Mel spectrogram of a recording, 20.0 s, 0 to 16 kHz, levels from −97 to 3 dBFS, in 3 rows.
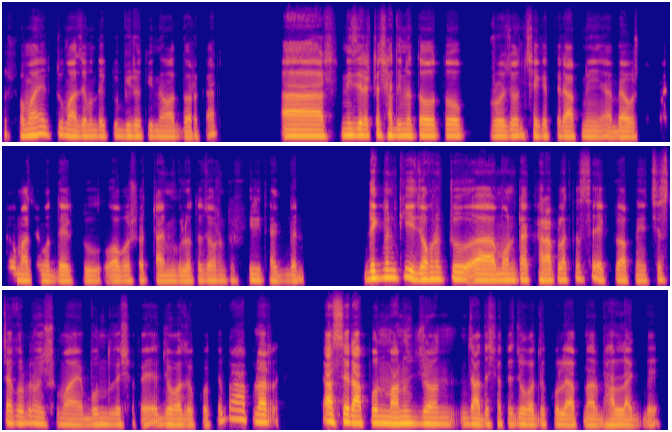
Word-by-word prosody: সময়ে 130 +4 +2
একটু 140 0 -9
মাঝে 115 0 0
মধ্যে 115 0 -3
একটু 120 - -12
বিরতি 115 0 -2
নেওয়ার 105 0 -2
দরকার। 100 - -6 0.8
আর 120 -1 +6 0.2
নিজের 130 0 +4
একটা 130 +2 -3
স্বাধীনতাও 120 0 +2
তো 120 - +1 0.4
প্রয়োজন। 115 +1 0
সেই 115 - -2
ক্ষেত্রে 110 0 -6
আপনি 105 +1 -5
অ্যা 100 - -3
ব্যবসা 105 0 -2 0.2
থেকেও 130 - -11
মাঝে 110 -1 -2
মধ্যে 105 0 -3
একটু 105 - -10 0.3
অবসর 105 +1 -4
টাইমগুলোতে 100 +1 -3
যখন 105 -1 -2
একটু 105 +1 -13
ফ্রি 120 - -5 0.2
থাকবেন। 105 0 -5 0.7
দেখবেন 155 +2 +6
কি 175 - +1
যখন 130 +1 +5
একটু 135 +2 0 0.2
আ - - +7 0.2
মনটা 120 +1 +1
খারাপ 110 -1 +2
লাগতেসে, 130 +2 -5
একটু 115 - -13
আপনি 110 0 -9 0.2
চেষ্টা 130 +1 -3
করবেন 130 +1 -1
ওই 120 - -3
সময়ে 110 -2 -3
বন্ধুদের 110 -1 -2
সাথে 110 - -8 0.2
যোগাযোগ 105 -2 0
করতে 100 +6 -9
বা 220 - -3
আপনার 155 -5 +4 0.6
কাছের 155 -1 +7
আপন 135 +1 +1
মানুষজন, 125 -1 +4 0.3
যাদের 110 -1 +1
সাথে 115 -1 -7
যোগাযোগ 105 -1 0
করলে 110 -1 +1
আপনার 105 -1 -3
ভাল্লাগবে, 100 -1 -1
115 Hz, 175 wpm, -23 LUFS, 105-125 Hz, 0.8 s, আ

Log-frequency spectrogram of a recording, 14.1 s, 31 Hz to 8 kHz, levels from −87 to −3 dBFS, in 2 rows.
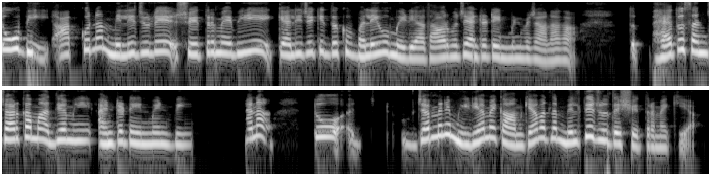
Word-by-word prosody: तो 350 +1 +7
भी 285 - 0
आपको 255 +7 -3
ना 375 +3 -1
मिले-जुले 275 +1 +1
क्षेत्र 265 +1 -1
में 275 -2 +1
भी 290 -1 0
कह 255 -2 +2
लीजिए 265 +3 -1
कि 300 +1 -3
देखो 275 +3 -2
भले 225 +2 +3
ही - - +2
वो 290 - 0
मीडिया 200 -5 0
था 200 - -2
और 215 - 0
मुझे 225 +3 -1
एंटरटेनमेंट 215 -3 -2
में 200 - -5
जाना 175 -1 -5
था, 180 - -8 0.6
त - - -14 0.2
है 220 +4 +3
तो 345 +5 +2
संचार 305 -1 +3
का 355 +1 +4
माध्यम 295 -2 +2
ही 280 0 0
एंटरटेनमेंट 235 -1 +1
भी, 225 -1 -4 0.6
है 315 - +1
ना? 390 0 +1 0.5
तो 360 0 +2
अ, 335 -2 -4 0.5
जब 245 +8 0
मैंने 395 +3 +3
मीडिया 250 +2 +3
में 345 - +1
काम 225 -6 +1
किया 245 +6 0
मतलब 330 -1 0
मिलते-जुलते 265 0 +2
क्षेत्र 205 -3 -5
में 185 -1 -6
किया। - - -12
260 Hz, 200 wpm, -21 LUFS, 225-300 Hz, 0.6 s, तो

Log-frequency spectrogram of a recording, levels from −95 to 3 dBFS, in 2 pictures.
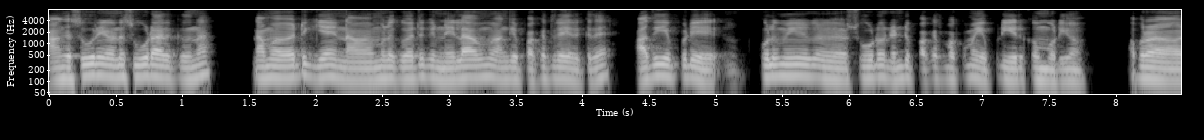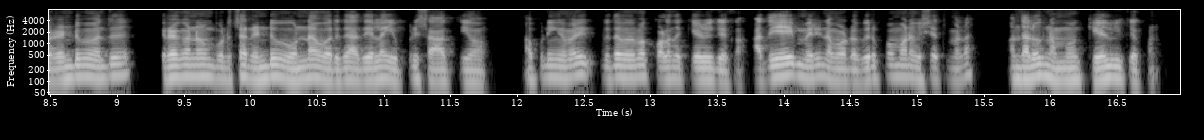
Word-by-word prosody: அங்க 115 0 +2
சூரியன் 145 -1 +4
வந்து 135 - -1
சூடா 135 0 +4
இருக்கிதுன்னா 120 +4 -2 0.4
நம்ம 125 +1 +2
பாட்டுக்கு 130 0 0
ஏன் 125 - -1
நம்ளுக்கு 115 +2 0
பாட்டுக்கு 125 0 -1
நிலாவும் 125 +3 +2
அங்கே 115 0 -1
பக்கத்திலேயே 120 -1 -1
இருக்குதே! 105 +5 -3 0.3
அது 140 - -1
எப்படி, 130 -2 -1 0.5
குளுமையும் 140 0 +1 0.3
சூடும் 125 0 -2
2ம் 120 0 -3
பக்கத்து 115 +1 -6
பக்கமா 125 +1 -4
எப்படி 115 +4 -5
இருக்க 115 +1 -6
முடியும்? 100 0 -3 0.4
அப்புறம் 120 -2 +4 0.2
2 135 +4 +1
வந்து 140 +4 0 0.3
கிரகணம் 135 +1 +3
பிடிச்சா 120 +3 0
2 125 0 +2
ஒன்னா 120 +3 +2
வருதே 105 +1 +1
அதெல்லாம் 110 +2 +2
எப்படி 120 +6 -8
சாத்தியம்?" 100 -2 -2 0.3
அப்படிங்கிற 125 +2 -2
மாதிரி 150 +3 +2
விதவிதமா 130 +1 +2
குழந்தை 120 0 0
கேள்வி 115 0 +3
கேட்கும். 100 0 -4
அதே 125 +5 +2 0.2
மாரி 125 +2 +1
நம்மளோட 105 -2 -1
விருப்பமான 135 +2 -1
விஷயத்து 110 0 -7
மேல 115 - -6 0.3
அந்த 120 - 0
அளவுக்கு 140 +1 +3
நம்ம 110 +1 +1
கேள்வி 125 +2 +4
கேட்கணும். - - -8
120 Hz, 185 wpm, -25 LUFS, 115-130 Hz, 0.5 s, சூரியன்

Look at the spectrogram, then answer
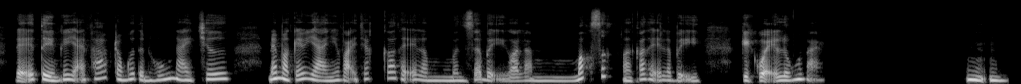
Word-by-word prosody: để - - +3
tìm 190 -7 +6
cái 230 - +3
giải 220 - -1
pháp 265 +6 -4
trong 220 -4 +1
cái 245 - +2
tình 200 -7 -2
huống 210 +9 +1
này 200 -6 +2
chứ 245 +2 +2 0.4
nếu 265 +4 +6
mà 245 -5 +6
kéo 225 +6 0
dài 190 -8 +1
như 185 +3 0
vậy 185 - -2
chắc 255 +1 -9
có 285 0 -2
thể 245 - -4
là 195 - -2
mình 175 -1 -1
sẽ - - -3
bị, 190 - -3
gọi 160 - -2
là, 180 +2 -5 0.4
mất 260 - +3
sức 375 0 -3
mà 165 - 0
có 230 +9 -2
thể 230 -5 -2
là 190 0 -3
bị 165 -1 -4 0.4
kiệt 180 -2 +1
quệ - - +3
luôn 185 +4 +2
á 235 - +6
bạn. 200 - -12 1.4
Ừm, 210 -3 +6
ừm. 180 -2 +2
205 Hz, 235 wpm, -22 LUFS, 180-240 Hz, 1.4 s, tìm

